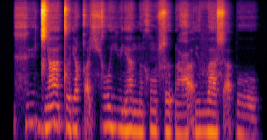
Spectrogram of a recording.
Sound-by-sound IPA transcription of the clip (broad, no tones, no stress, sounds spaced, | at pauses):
x y d͡ʑ ã t ə ɾʲ ɘ q ɛ̰ ç o j y ɾʲ ã n̪ ə̃ x õ ɬ ə ʔ ə̃ ʕ a̰ ɾʲ ə v a ɬ a̰ p o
